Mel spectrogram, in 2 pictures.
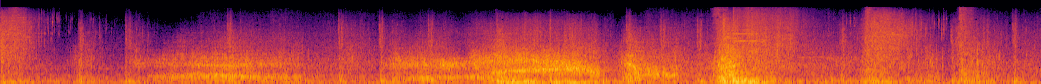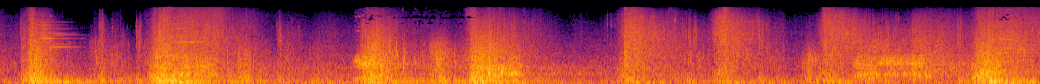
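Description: A monster growls and roars.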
